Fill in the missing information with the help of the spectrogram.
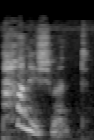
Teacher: it's punishment the other two are unstressed the first one the pun is stressed a little bit more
